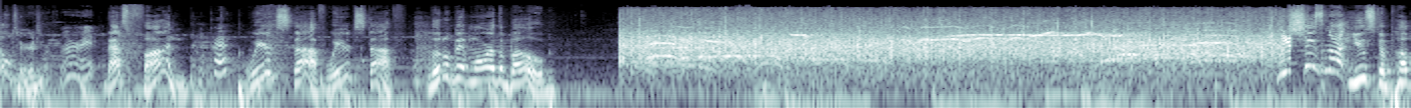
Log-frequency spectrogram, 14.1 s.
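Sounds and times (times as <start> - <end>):
speech: 0.2 - 5.6, 13.4 - 14.1
audience applause during a speech: 6.2 - 12.9.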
